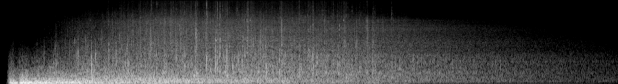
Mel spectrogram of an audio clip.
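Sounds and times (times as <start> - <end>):
distant explosion: 0.0 - 4.1
explosion debris falling: 0.0 - 5.1.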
